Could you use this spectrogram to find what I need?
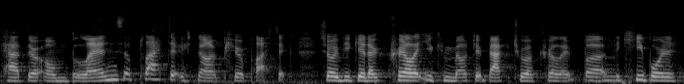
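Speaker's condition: Born deaf, cochlear implant, congenital

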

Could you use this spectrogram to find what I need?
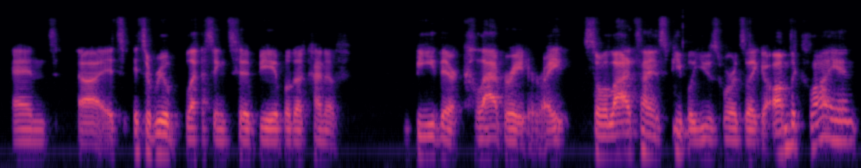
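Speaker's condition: No condition

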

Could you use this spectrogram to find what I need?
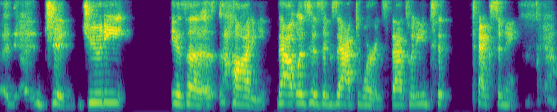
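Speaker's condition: Stuttering; stutter since about third grade, brain-based, joined stuttering project of Michael Sugarman, later National Stuttering Association; adult, openly stutters, performs stand-up comedy, began stand-up at 35 after stuttering conference; stutter sometimes shows on stage, once concealed with funny voice or intonation in eighth grade; repeated sounds

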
